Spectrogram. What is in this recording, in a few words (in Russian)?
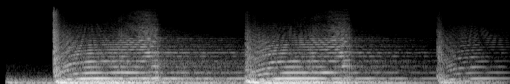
sirena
